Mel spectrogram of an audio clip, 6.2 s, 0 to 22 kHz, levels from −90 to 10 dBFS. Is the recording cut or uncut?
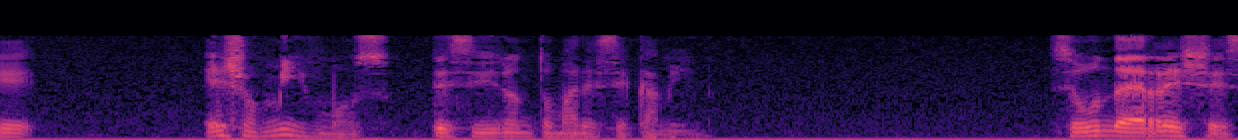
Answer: cut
